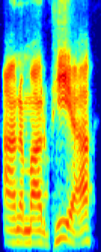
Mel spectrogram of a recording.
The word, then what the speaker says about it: onomatopoeia: Onomatopoeia. I like to say that. Yes. Why? Because I don't quite say it right. So you always like to correct me. But you said it right that time, onomatopoeia.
